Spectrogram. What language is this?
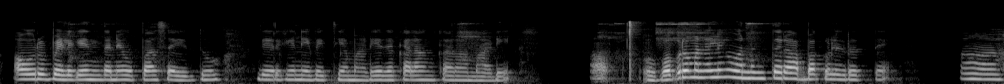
Kannada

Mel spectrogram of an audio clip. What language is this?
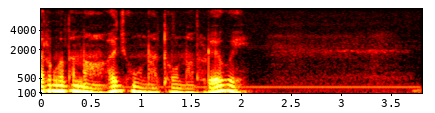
Dogri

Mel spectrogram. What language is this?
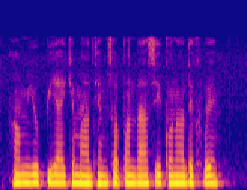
Maithili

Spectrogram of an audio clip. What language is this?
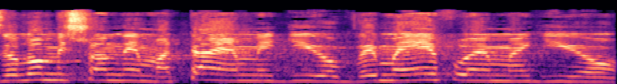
Hebrew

